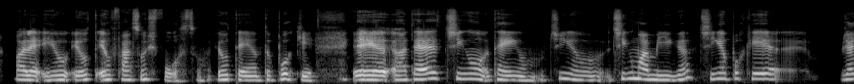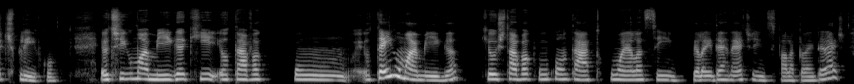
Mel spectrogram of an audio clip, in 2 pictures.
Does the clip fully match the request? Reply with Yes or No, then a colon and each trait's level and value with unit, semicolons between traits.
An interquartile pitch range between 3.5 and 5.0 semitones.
No: average, 3.0 semitones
